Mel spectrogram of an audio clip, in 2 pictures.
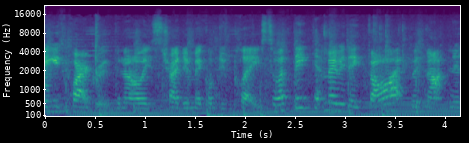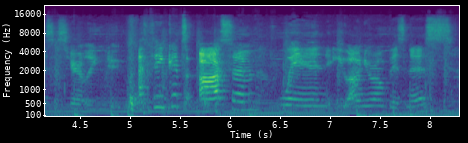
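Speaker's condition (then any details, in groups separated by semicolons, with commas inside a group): No condition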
